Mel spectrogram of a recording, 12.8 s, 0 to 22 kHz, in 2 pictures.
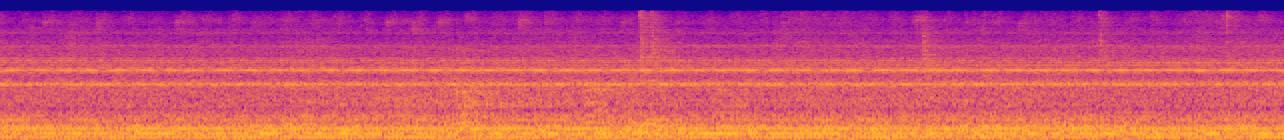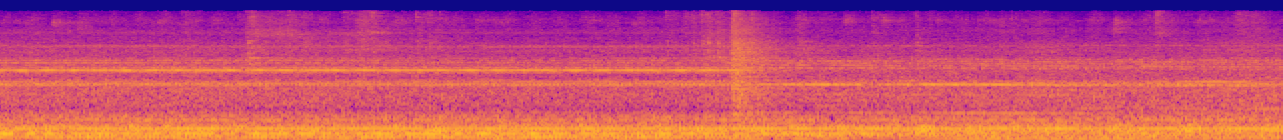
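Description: Ipso WE165 commercial washer-extractor running near the end of its cycle: a steady motor hum with a higher whine over it. About ten seconds in there is a click and the higher whine cuts off.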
